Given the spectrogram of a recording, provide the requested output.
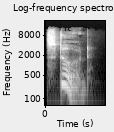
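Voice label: "stood", English, British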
